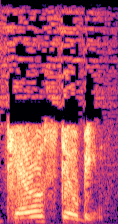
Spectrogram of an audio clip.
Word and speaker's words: pterostilbene: How do you pronounce it? Pterostilbene? – Pterostilbene. – Pterostilbene. – You got it. – Like Regis Philbin.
